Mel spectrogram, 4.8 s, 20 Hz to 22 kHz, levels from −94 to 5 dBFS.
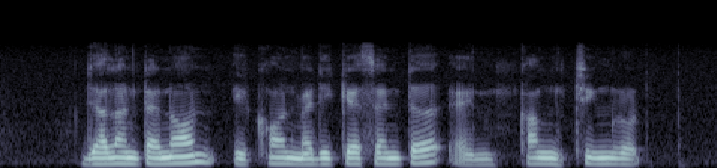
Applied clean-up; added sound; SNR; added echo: none; none; none; none.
